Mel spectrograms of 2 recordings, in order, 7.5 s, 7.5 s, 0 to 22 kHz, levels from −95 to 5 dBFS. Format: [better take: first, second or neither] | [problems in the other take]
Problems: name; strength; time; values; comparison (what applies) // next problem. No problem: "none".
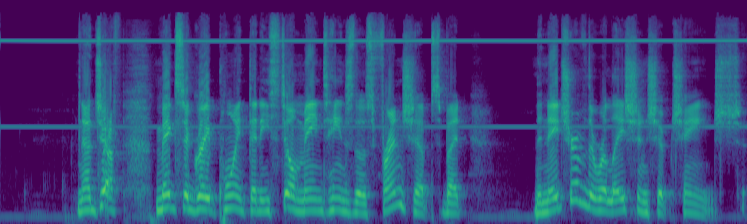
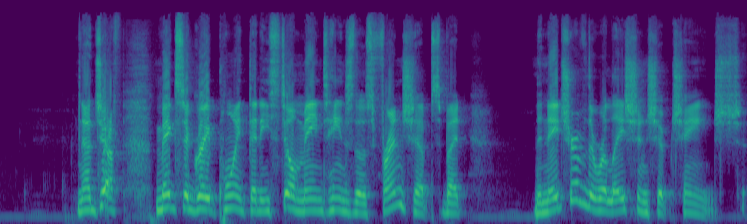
second | high-pitched whine; noticeable; throughout; 11 kHz, 10 dB below the speech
